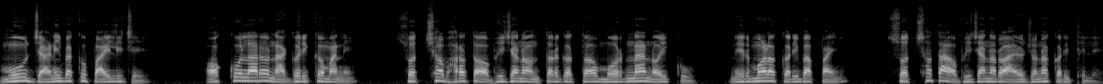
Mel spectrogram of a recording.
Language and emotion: Odia, neutral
